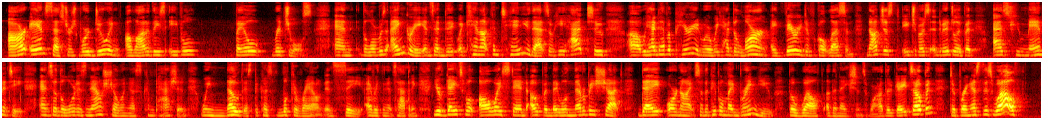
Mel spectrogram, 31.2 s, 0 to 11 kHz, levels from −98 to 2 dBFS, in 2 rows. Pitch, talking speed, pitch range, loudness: 200 Hz, 205 wpm, 180-225 Hz, -28 LUFS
